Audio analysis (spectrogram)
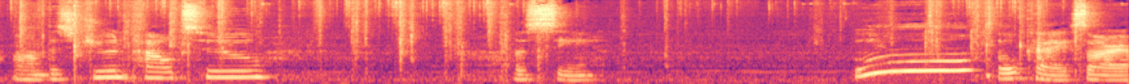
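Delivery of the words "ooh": high, drawn-out squeal of "ooh"; thrilled high-pitched "ooh"; excited ooh. Real, not acted. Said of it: "I'm getting excited for you".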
